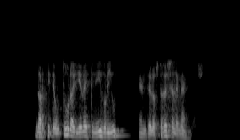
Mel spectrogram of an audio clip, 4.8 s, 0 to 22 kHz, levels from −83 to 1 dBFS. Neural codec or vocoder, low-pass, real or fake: codec, 16 kHz, 1 kbps, X-Codec, HuBERT features, trained on balanced general audio; 3.6 kHz; fake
